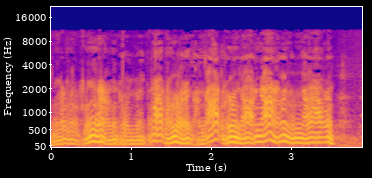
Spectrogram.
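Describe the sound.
A person imitates a dog worrying a bone with a fairly loud stream of growly, whining vocal noises that rise and fall for about three seconds, no words spoken.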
